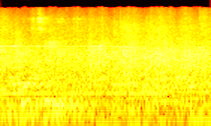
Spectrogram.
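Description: Audience applauding, with acoustic guitar notes ringing under it.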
